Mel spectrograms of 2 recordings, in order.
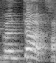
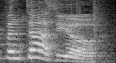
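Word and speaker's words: ReFantazio: ref fantasio or something fantasio I like to do it Italian style metaphor I shoot to the CEO I play the metaphor fantasio my last name is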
